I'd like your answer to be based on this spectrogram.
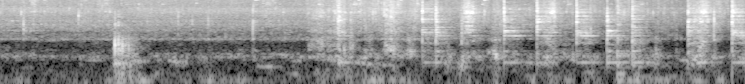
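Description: Moong dal fries and is stirred in a pan with onion and chilli, a steady close sizzle broken by repeated scraping strokes that come in a quickening rhythm, with no talking.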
